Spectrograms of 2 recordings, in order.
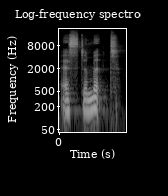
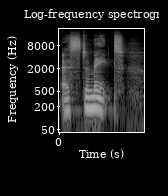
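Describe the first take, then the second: First: The last syllable is a short, weak 'mit'. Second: The last syllable rhymes with 'late'. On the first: It is used as a noun. "명사일 때는 estimate" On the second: It is used as a verb. "동사일 때는 발음이 이렇게 estimate고요"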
